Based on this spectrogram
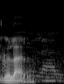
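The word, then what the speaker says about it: Gulaal: Gulal. Gul Gulal.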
